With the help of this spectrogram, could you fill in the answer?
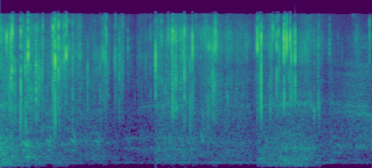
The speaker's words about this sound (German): Und so der Pastor knüllte den Schein zusammen.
